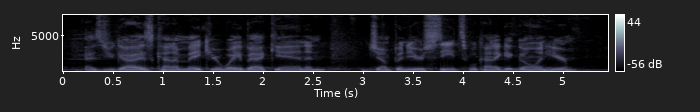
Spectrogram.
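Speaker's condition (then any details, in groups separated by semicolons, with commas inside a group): No condition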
